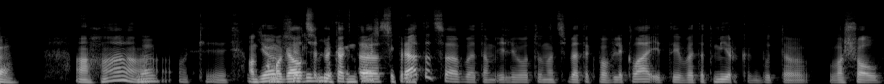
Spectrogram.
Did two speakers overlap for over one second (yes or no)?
yes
